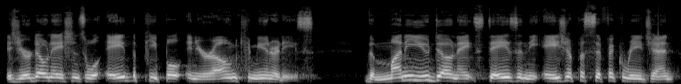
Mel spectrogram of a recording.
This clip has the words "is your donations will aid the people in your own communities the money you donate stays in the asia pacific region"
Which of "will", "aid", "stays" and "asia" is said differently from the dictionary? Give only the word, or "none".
none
